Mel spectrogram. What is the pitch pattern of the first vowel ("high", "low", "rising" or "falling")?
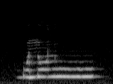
high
